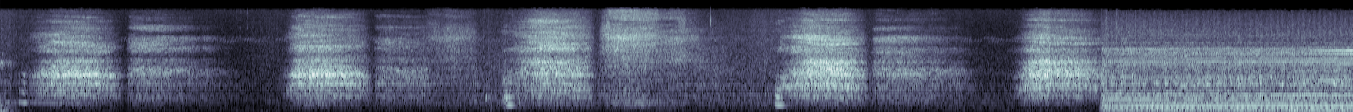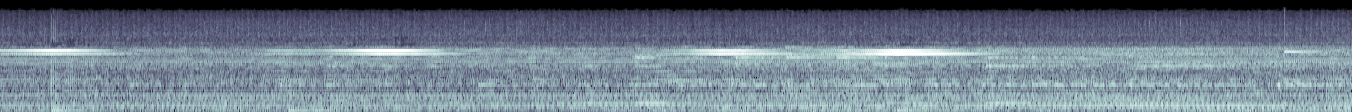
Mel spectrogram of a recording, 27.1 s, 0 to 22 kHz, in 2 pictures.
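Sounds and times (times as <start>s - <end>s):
woman breathing heavily: 0.0s - 11.0s
steady drone: 11.0s - 27.0s.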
